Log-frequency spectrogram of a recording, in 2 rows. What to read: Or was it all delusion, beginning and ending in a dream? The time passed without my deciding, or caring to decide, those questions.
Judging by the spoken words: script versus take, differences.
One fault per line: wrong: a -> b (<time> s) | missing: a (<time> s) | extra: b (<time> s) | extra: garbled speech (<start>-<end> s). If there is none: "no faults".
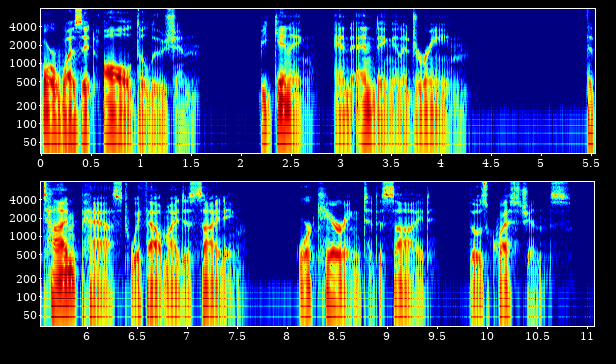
no faults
